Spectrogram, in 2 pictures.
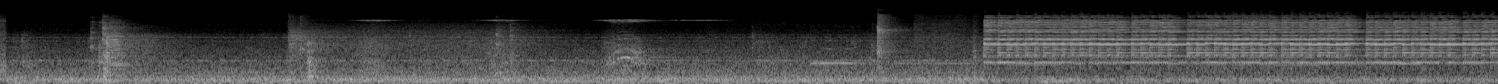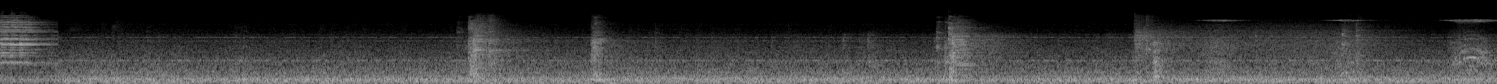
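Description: Car assembly plant ambience: a steady bed of machinery and conveyor noise with scattered sharp clanks. Short high beeps come and go near the start and the end, and a steady pitched tone with several overtones sounds for about five seconds in the middle.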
